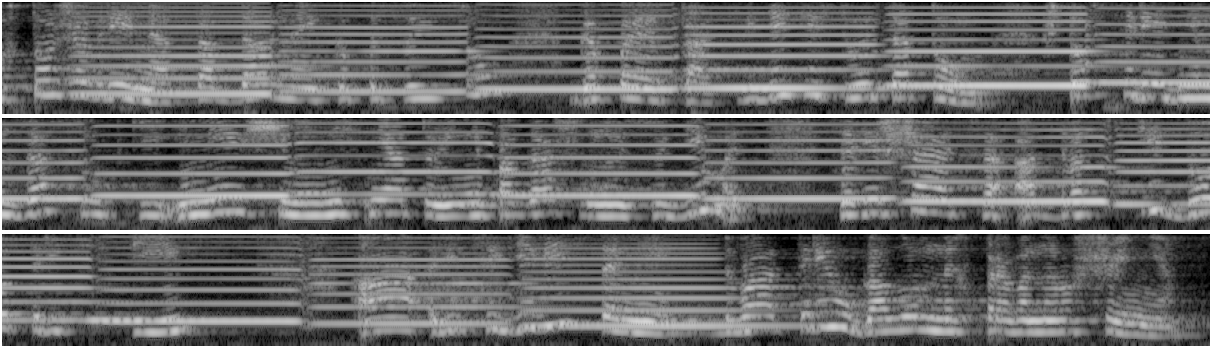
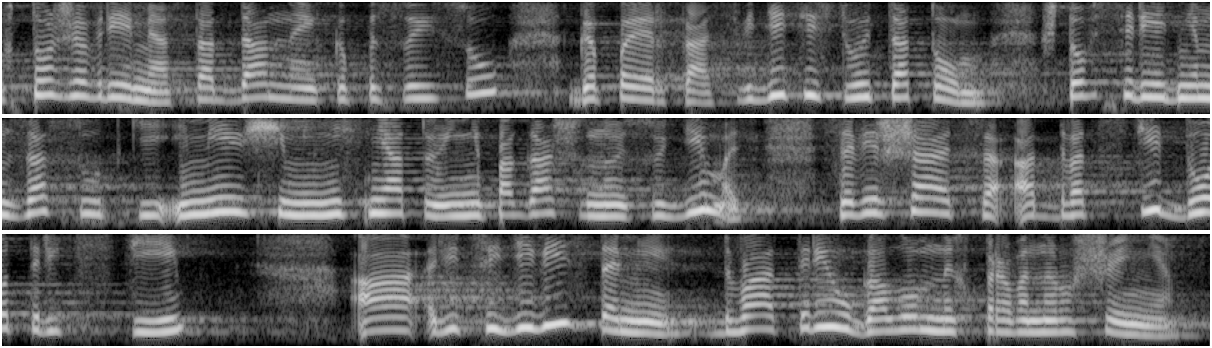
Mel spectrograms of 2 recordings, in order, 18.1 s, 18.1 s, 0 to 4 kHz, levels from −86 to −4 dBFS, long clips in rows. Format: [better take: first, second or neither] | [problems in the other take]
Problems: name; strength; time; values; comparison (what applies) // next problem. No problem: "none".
second | background sound (Bowed string instrument); 3 dB above the speech // room echo; dies away in 0.2 s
